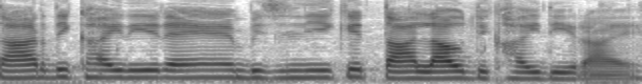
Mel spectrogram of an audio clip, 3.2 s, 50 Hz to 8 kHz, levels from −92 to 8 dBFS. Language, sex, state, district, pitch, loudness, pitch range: Hindi, female, Uttar Pradesh, Varanasi, 210 Hz, -19 LUFS, 195-215 Hz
